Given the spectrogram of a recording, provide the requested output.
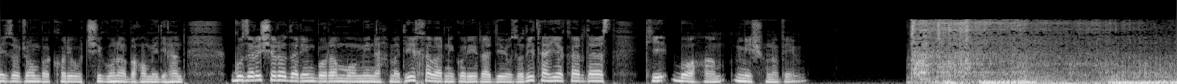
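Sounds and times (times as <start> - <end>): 
speech: 0.0 - 8.1
old Soviet car engine cranking and idling, taxi: 9.1 - 11.7.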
